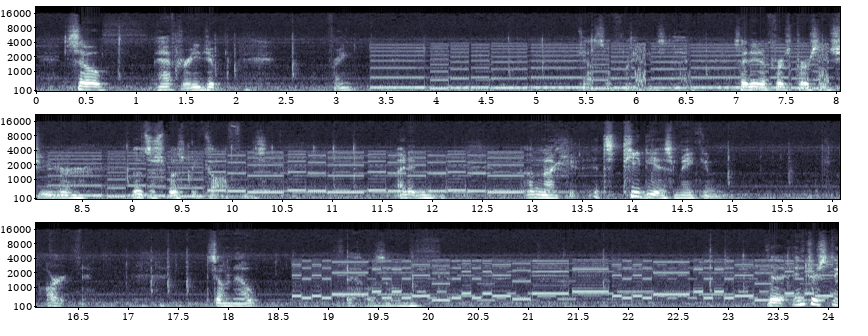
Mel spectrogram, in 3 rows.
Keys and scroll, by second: 1.5 Right, 3.4 space, 4.2 Up, 5.2 Left, 6.2 Right, 7.9 space, 8.2 Up, 9.9 Left, 13.0 shift+Escape, 14.3 Right, 18.3 space, 20.0 Right, 23.3 Left.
